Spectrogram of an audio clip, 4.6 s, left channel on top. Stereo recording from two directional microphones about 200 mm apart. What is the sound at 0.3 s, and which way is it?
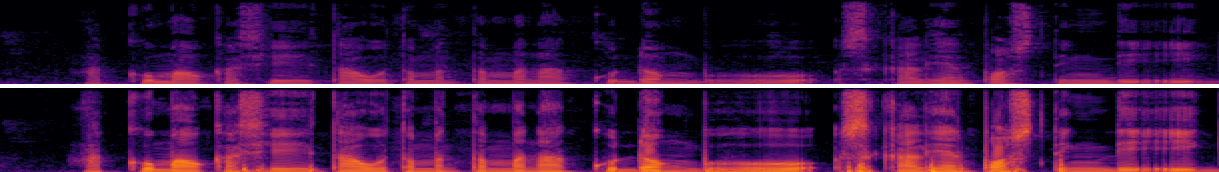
Speech, 40° right (ahead or behind).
